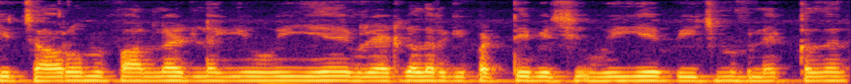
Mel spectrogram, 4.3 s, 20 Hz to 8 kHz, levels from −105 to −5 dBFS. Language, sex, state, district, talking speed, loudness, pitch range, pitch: Hindi, male, Chhattisgarh, Bilaspur, 265 wpm, -15 LUFS, 145-150 Hz, 150 Hz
